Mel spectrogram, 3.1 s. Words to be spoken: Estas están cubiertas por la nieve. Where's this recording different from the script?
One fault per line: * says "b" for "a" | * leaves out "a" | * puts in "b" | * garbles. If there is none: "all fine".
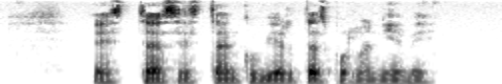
all fine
